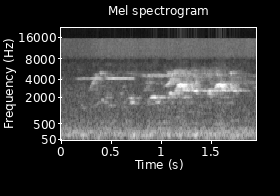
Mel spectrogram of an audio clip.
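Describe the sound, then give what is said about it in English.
Birds chirp softly, a scatter of thin high tweets and short trills over a low, steady background rumble, with no voices present. “We notice how the birds float around, fly around in their most precious way.”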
